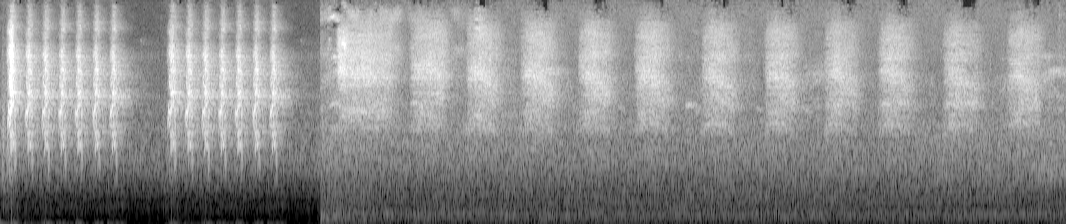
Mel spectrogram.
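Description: Steller's jay gives harsh, loud calls, first two quick rattling bursts of rapid repeated notes, then a long steady series of about a dozen raspy squawks at an even rhythm, close and alone.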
